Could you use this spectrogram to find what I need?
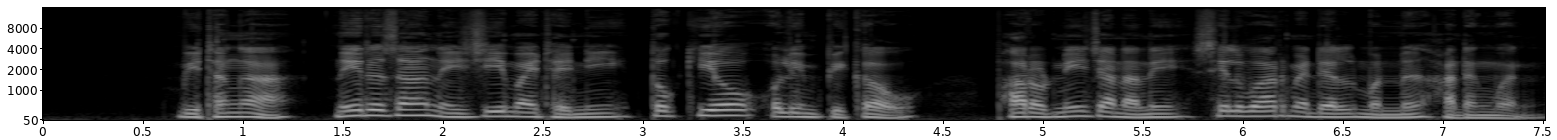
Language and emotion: Bodo, neutral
